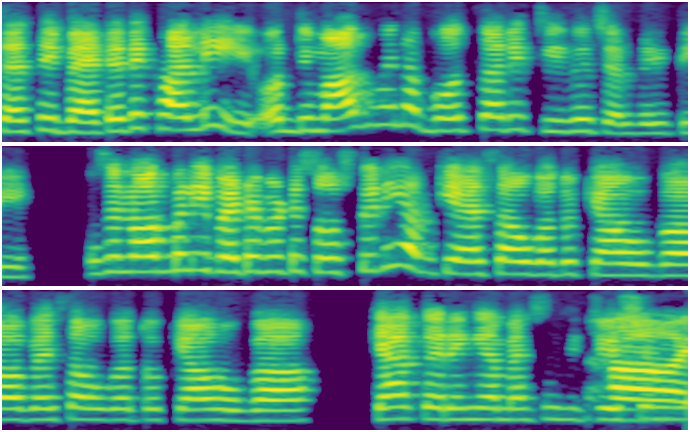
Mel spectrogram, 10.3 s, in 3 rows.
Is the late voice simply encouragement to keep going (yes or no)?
no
